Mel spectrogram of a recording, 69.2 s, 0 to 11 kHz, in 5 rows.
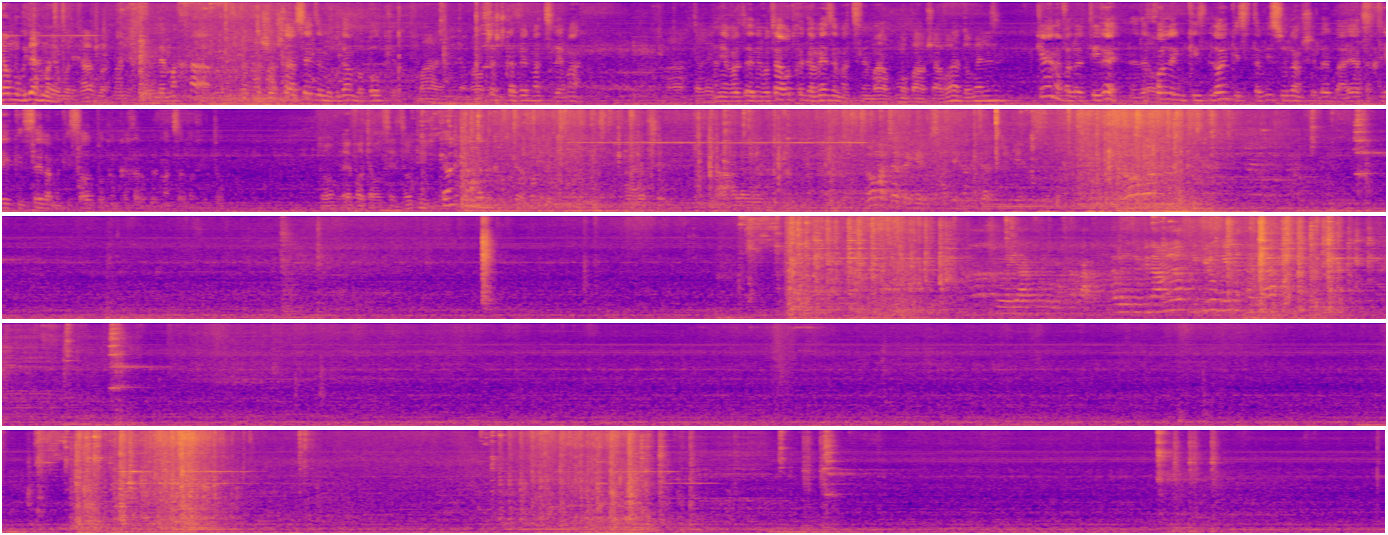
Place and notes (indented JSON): {
  "title": "Martin Buber St, Jerusalem - Elevator 2 at Bezalel Academy of Arts and Design",
  "date": "2019-03-25 15:50:00",
  "description": "Elevator (2) at Bezalel Academy of Arts and Design.\nSome people talking, Arabic and Hebrew.",
  "latitude": "31.79",
  "longitude": "35.25",
  "altitude": "811",
  "timezone": "Asia/Jerusalem"
}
